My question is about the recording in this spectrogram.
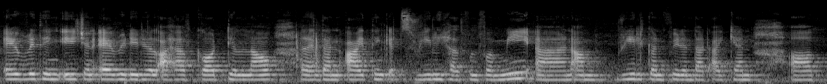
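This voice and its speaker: A woman's voice: a little high, normal speed, slight background noise. A young woman from Nepal, an international student, answering interview questions with many hesitations and fillers. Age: young adult. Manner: hesitant, many fillers, flat steady delivery. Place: small indoor study room. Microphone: camera at chest framing. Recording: roomy indoor echo, faint ambience.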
